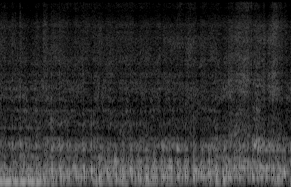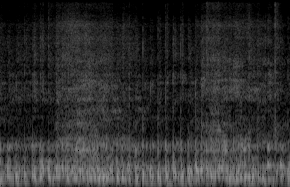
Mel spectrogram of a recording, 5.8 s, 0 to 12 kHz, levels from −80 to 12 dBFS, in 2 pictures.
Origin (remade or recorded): remade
